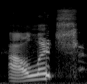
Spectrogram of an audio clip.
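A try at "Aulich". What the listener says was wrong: Yeah, a lot of people think it's pronounced Olich, but it's pronounced Olik.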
